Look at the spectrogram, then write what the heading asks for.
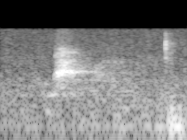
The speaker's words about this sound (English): Okay, we got a little serenade from the dog next door, but that's okay.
